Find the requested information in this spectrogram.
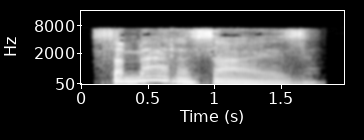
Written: somaticize

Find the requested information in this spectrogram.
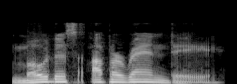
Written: modus operandi

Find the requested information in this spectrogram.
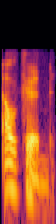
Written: alkyd

